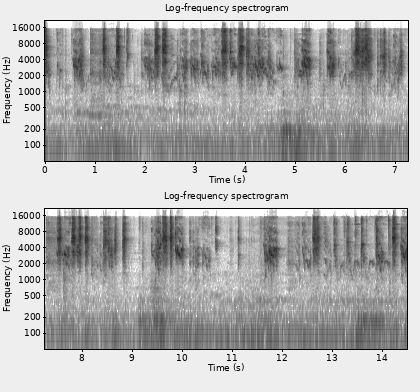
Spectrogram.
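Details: Budgies kept indoors keep up a long stream of harsh, buzzy chirps and squawks, dense clusters broken by short pauses, with a faint low hum underneath.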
